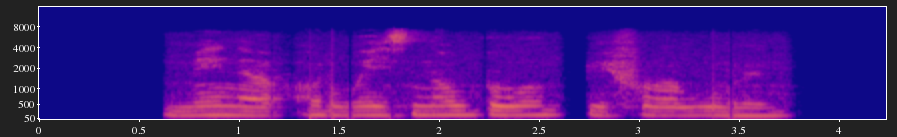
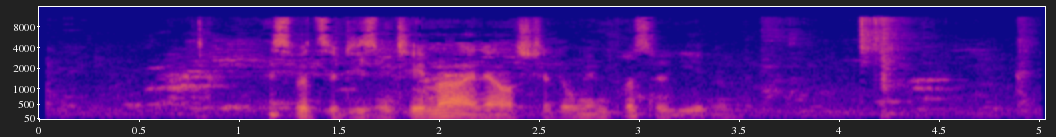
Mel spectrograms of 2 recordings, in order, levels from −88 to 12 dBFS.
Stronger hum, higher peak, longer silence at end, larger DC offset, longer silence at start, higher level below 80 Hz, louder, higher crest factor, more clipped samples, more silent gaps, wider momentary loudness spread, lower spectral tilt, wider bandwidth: neither; second, -18 dBFS vs -8 dBFS; first, 0.5 s vs 0.05 s; neither; first, 0.6 s vs 0.45 s; second, -66 dBFS vs -58 dBFS; second, -34 LUFS vs -29 LUFS; second, 18 dB vs 24 dB; neither; neither; second, 8 LU vs 21 LU; first, -5 dB/octave vs -2.5 dB/octave; second, 7.6 kHz vs 11.5 kHz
